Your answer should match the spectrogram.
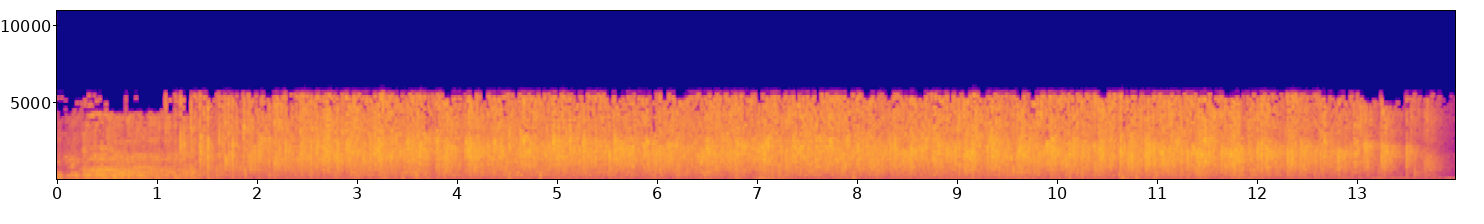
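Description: A large audience applauds steadily for over ten seconds, a dense, sustained wash of clapping that stays loud and even throughout, with a brief voice at the very start; a panel game show audience applauds to pick the winning story.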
